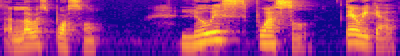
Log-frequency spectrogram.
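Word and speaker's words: Loïs Boisson: I believe it's pronounced Lois Boisson.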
